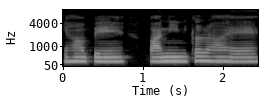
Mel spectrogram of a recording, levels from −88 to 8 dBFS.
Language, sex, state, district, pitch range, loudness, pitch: Hindi, female, Bihar, Saharsa, 175-185 Hz, -34 LUFS, 180 Hz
